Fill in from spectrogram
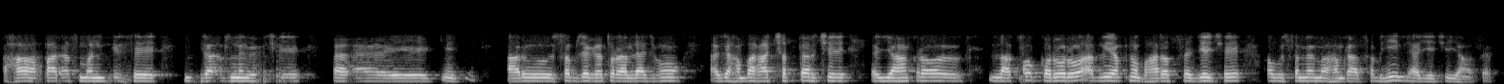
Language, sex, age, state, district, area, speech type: Maithili, male, 60+, Bihar, Purnia, rural, conversation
